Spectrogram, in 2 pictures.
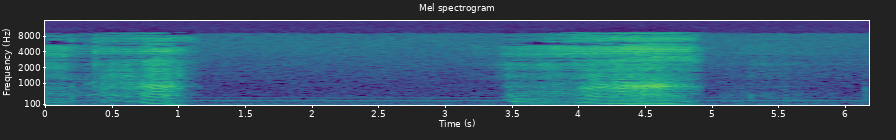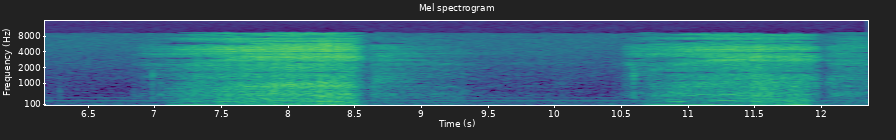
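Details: Snoring during sleep, recorded 2024/12/22, apparently with the SnoreLab app; deep, rumbling snores on each breath in, about 16 breaths a minute, with a low room hum between.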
